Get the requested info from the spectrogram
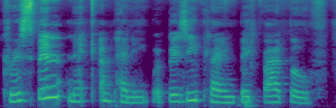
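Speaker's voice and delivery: usual speaking voice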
